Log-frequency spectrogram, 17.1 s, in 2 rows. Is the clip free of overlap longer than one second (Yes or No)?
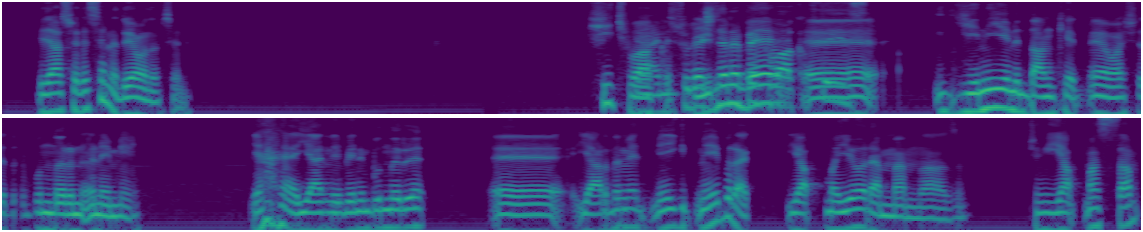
No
